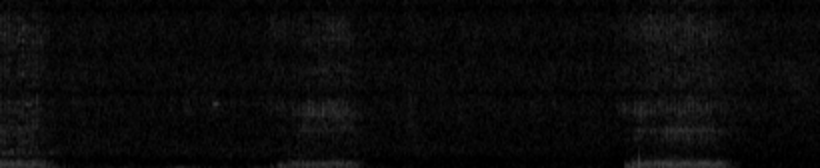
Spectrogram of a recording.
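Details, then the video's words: French Bulldog puppy snoring indoors: three low, buzzy, rumbling snores, each about half a second long, come at irregular gaps of roughly two seconds, with quiet breathing between them. "Funny snoring french bulldog"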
